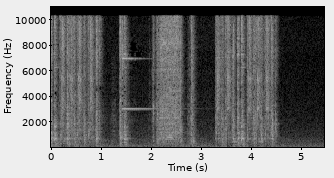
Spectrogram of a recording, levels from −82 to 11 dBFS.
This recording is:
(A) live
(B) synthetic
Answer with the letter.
A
